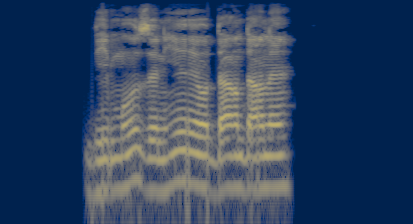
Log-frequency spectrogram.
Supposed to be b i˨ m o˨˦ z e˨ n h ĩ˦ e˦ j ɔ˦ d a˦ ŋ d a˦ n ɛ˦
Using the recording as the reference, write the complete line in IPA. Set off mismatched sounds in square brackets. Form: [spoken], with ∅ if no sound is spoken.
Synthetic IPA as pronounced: b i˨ m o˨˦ z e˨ n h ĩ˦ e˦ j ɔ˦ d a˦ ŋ d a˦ n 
